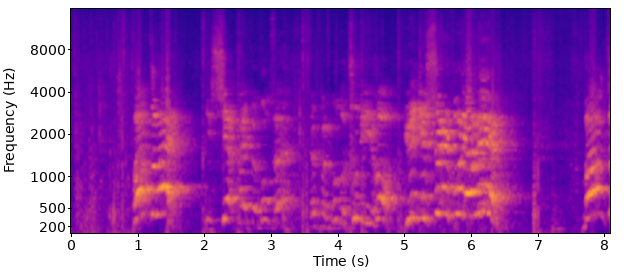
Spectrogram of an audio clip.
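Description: A man speaks angrily in an echoing room.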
